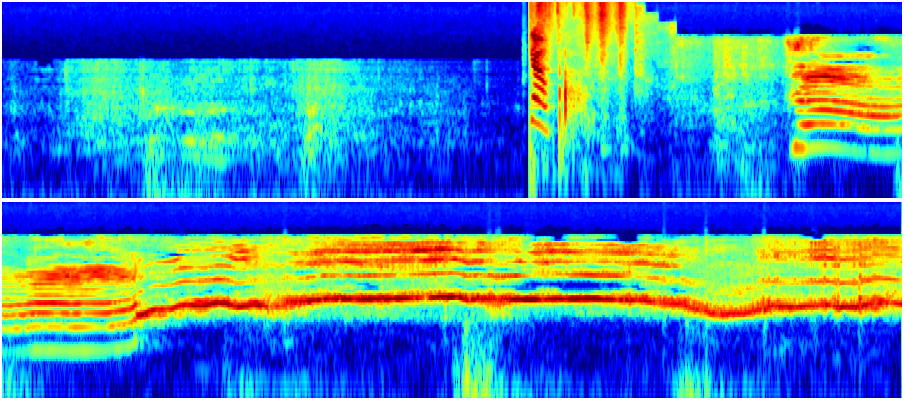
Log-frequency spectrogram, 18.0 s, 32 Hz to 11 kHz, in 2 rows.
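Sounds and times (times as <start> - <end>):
child singing long wavering note: 7.9 - 18.0
low-pitched drone: 9.3 - 18.0.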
